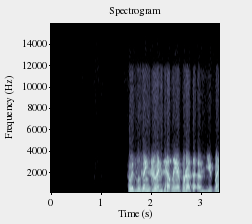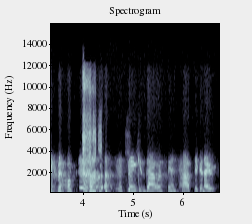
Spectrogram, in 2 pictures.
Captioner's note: laughter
